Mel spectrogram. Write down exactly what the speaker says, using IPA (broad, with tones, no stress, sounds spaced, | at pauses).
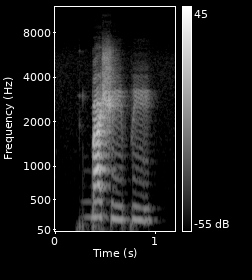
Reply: ɡ͡b a˦ ʃ iː˨ p i˨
